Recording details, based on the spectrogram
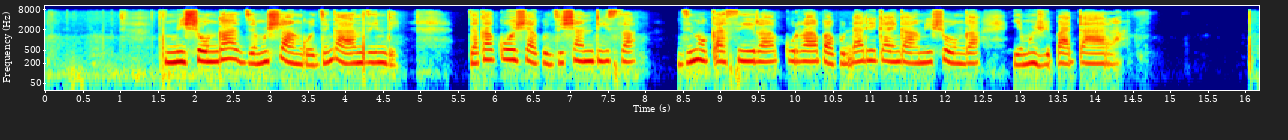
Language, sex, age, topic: Ndau, female, 18-24, health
